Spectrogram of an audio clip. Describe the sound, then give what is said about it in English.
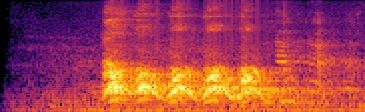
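A fluffy white Bichon Frise barks behind the scenes while a dog show is being set up, a quick burst of about five fairly loud yaps in a row, then falls quiet against faint background noise. “with just one canine companion on site, Polar, a fluffy white Bichon Frise”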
